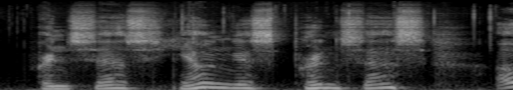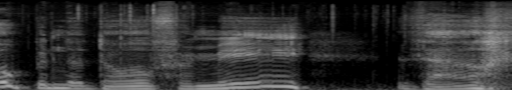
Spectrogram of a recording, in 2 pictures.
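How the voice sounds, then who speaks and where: In a put-on character voice with a fairly high pitch, a man talks at a very slow pace. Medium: read story. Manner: pleading, insistent.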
